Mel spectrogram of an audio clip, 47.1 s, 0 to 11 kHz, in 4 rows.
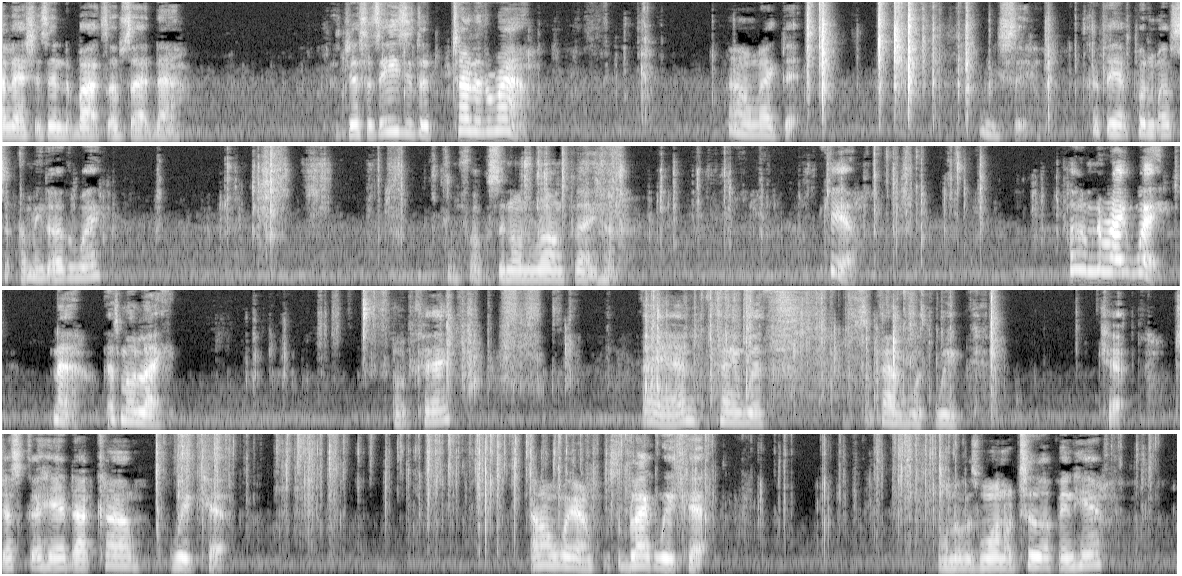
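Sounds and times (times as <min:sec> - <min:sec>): plastic packaging clicks and scrapes: 0:08.0 - 0:09.8, 0:14.0 - 0:15.9, 0:20.4 - 0:22.4, 0:30.0 - 0:32.8, 0:36.9 - 0:44.9, 0:46.5 - 0:47.0.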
